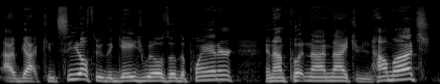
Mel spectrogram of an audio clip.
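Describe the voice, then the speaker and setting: A man in his forties, a farm agronomist, giving an energetic conference presentation on a studio stage through a headset mic, asking and answering his own questions. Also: a little high, no room sound. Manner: gestures and walks on stage while talking. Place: indoor studio stage with green curtains.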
